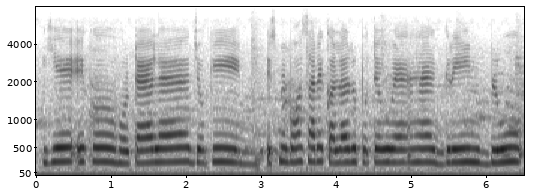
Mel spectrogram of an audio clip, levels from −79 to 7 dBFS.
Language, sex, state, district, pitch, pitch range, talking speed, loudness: Hindi, female, Jharkhand, Sahebganj, 235 Hz, 230-245 Hz, 145 wpm, -12 LUFS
